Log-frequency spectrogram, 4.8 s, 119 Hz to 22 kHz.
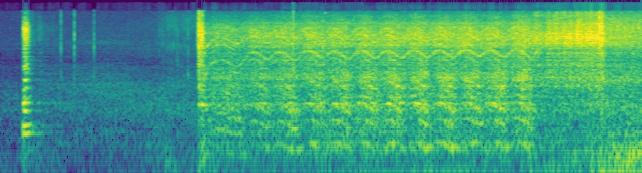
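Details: Ford F-150 V6 EcoBoost twin turbo, remote cold start at -25, unplugged overnight: brief slow crank, then it catches and settles into a steady high cold idle with some dark smoke; starts fine.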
